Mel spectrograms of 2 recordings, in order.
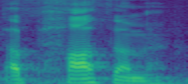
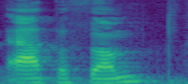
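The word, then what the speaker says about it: apothem: this word called the apothegm. Okay, some people pronounce it apothegm. Some people pronounce it apothegm. You can pronounce it however you want. Okay, I know one sounds silly and one sounds even sillier, but the apothegm is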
